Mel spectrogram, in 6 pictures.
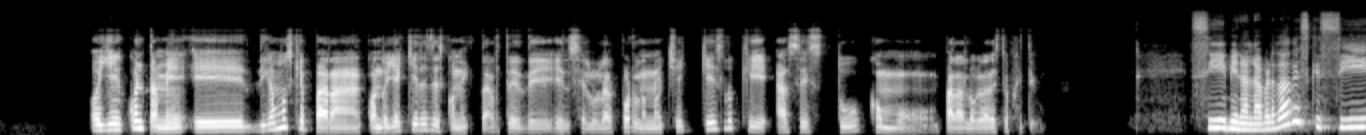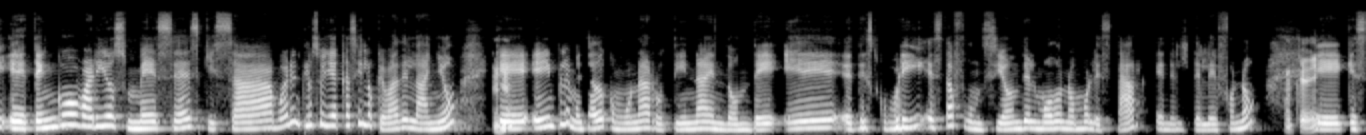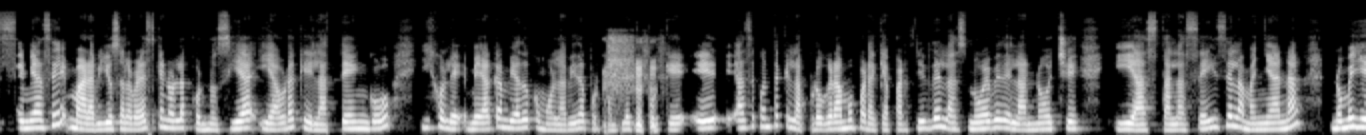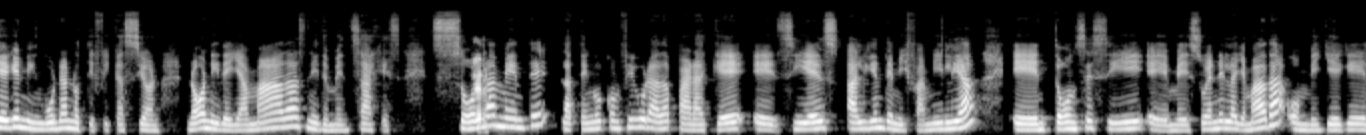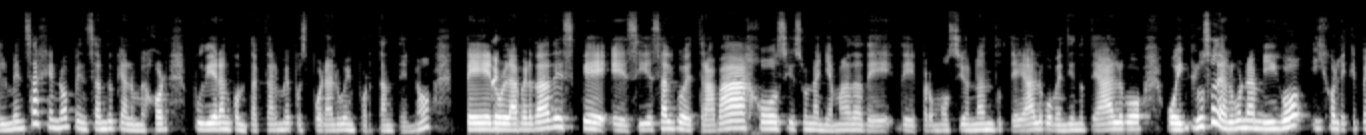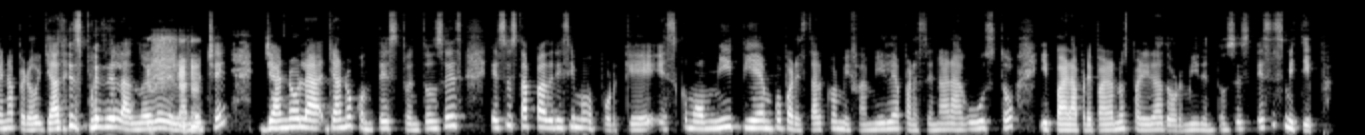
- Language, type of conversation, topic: Spanish, podcast, ¿Qué haces para desconectarte del celular por la noche?
- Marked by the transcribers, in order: chuckle; other background noise; laughing while speaking: "ya después de las nueve, de la noche"; chuckle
